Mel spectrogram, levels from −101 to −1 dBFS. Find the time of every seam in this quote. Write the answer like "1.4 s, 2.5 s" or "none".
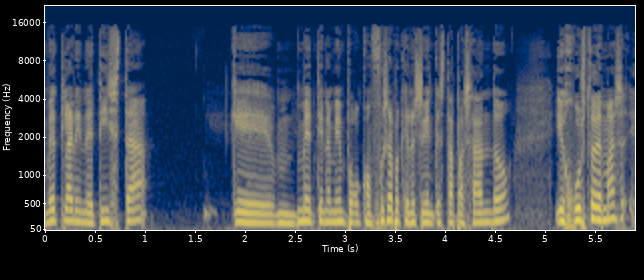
2.5 s, 3.8 s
